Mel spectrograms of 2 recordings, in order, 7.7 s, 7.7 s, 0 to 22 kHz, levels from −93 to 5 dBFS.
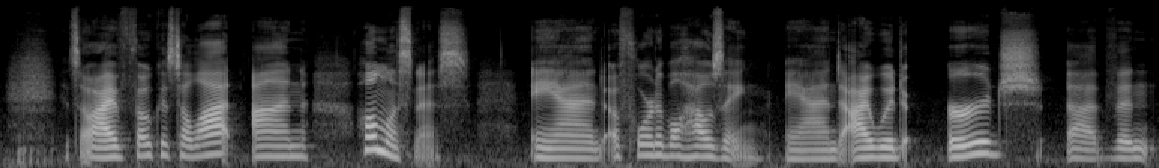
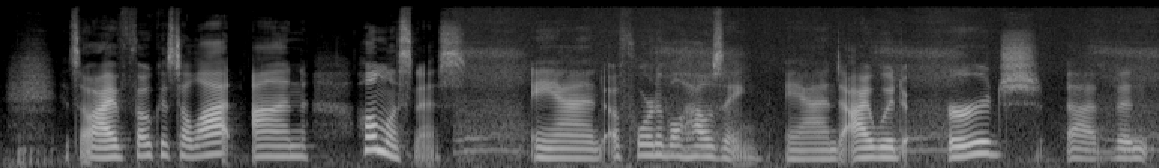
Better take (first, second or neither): first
